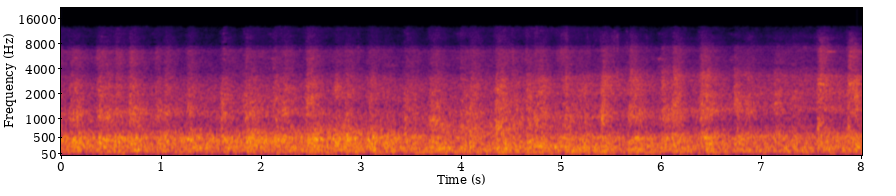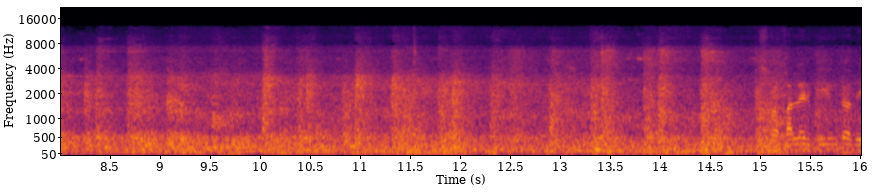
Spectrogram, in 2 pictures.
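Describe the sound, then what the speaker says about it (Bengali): A train runs along a railway line near the Kansai bridge in the early morning, its loud steady rumble and rhythmic clickety-clack of wheels filling the whole stretch, with people talking over it. "ওই লাইনে ট্রেন যাচ্ছে"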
